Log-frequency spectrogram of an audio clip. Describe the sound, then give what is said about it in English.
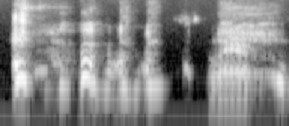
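A woman who is choking on water coughs and sputters in a run of short, strained, throaty bursts, followed by a longer rasping, voiced fit of coughing or gasping. “She's choking on water.”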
